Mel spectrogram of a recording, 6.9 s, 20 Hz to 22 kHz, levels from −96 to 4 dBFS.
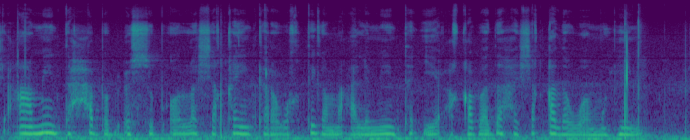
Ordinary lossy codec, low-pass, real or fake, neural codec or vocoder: none; 19.8 kHz; real; none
